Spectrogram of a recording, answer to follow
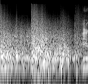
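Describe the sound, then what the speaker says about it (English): Gunfire and explosions ring out at a World War II reenactment of the battle for Berlin, with tanks and a life-sized replica of the Reichstag. Loud, dense bursts come in rapid succession and keep going without a break. "It involves tanks, gunfire, explosions, and a life-sized replica of the Reichstag"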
